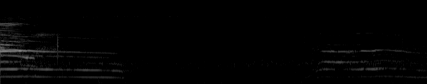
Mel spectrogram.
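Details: Cats intimidating each other in a fight produce strange sounds: a level moaning meow that fades after a second, a quiet gap, then another flat drawn-out growling meow starting near three seconds.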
